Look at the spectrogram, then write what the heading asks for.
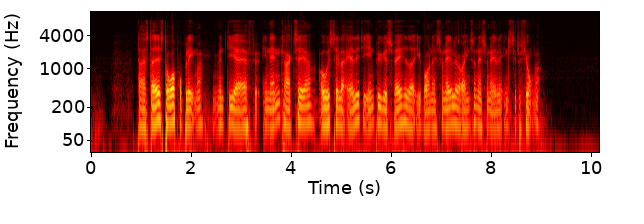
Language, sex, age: Danish, male, 36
